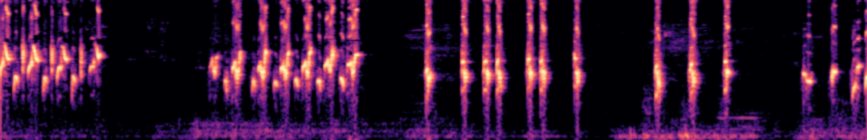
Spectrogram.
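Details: Sooty-headed bulbul in ropelan style, a rapid song used as tutor material for captive birds: bursts of quick, bubbly whistled notes, then a pause and a string of sharp, evenly spaced chips, with a faint low hum beneath.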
